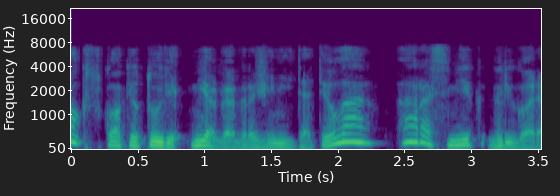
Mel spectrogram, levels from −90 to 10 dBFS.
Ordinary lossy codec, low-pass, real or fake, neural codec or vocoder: AAC, 32 kbps; 7.2 kHz; fake; codec, 16 kHz, 4 kbps, FreqCodec, larger model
